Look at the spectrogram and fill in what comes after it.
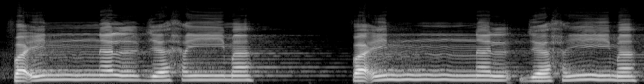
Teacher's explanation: faainna Inna ditekan ya Fain ini huruf i ya fainna kemudian huruf Na langsung masuk ke huruf lam ya Langsung Melompat ke huruf lam tanpa membaca huruf alif ini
